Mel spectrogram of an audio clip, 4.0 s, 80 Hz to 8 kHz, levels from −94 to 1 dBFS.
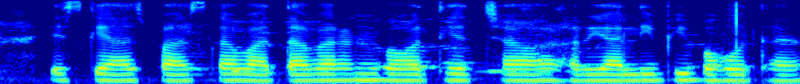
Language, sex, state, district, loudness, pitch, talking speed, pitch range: Hindi, female, Uttar Pradesh, Hamirpur, -41 LUFS, 170 Hz, 180 wpm, 165-175 Hz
